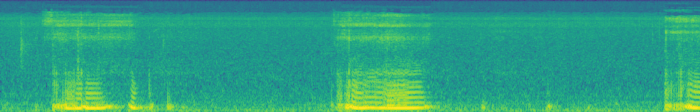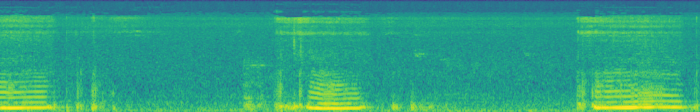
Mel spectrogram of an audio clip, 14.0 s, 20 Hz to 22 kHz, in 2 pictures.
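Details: Sleeping pug snoring loudly: regular rattling snores with each breath in, about 19 a minute, in a quiet room.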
